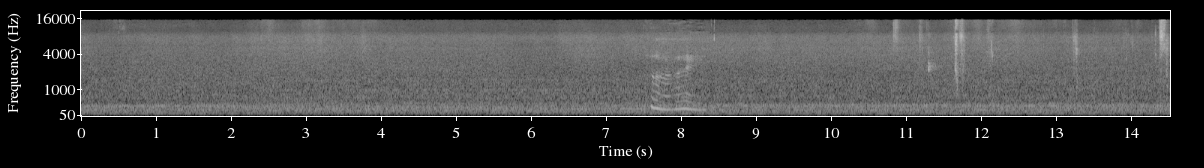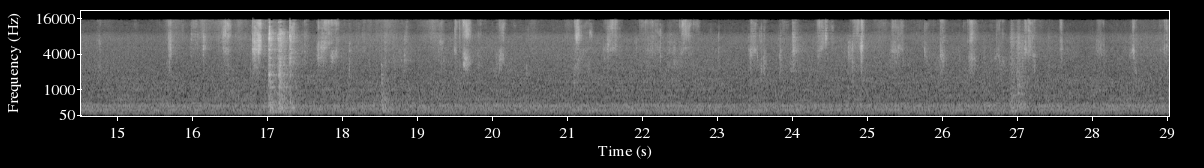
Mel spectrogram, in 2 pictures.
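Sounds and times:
calves sucking wet smacks: 0:10.8 - 0:15.0, 0:15.6 - 0:29.0.

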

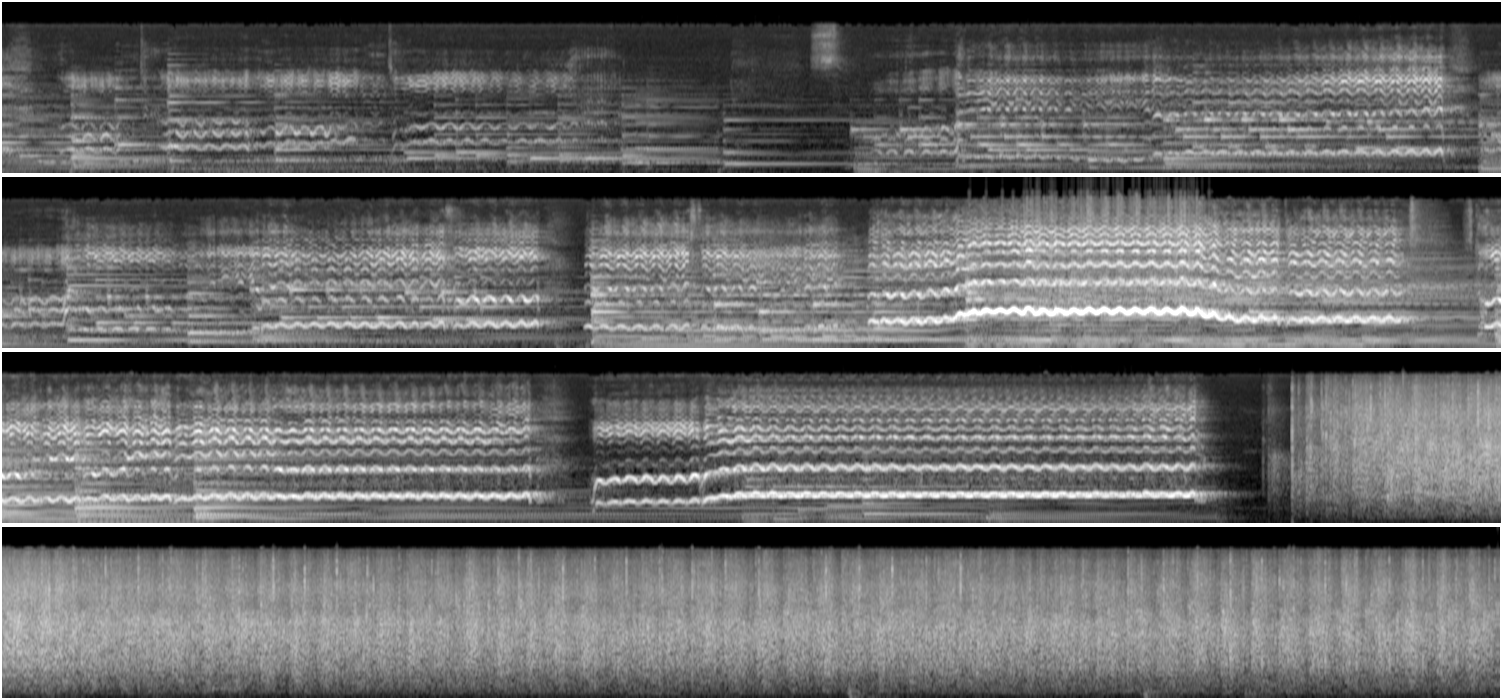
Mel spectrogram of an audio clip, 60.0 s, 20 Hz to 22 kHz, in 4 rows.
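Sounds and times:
operatic soprano singing: 0:00.0 - 0:06.6, 0:08.2 - 0:42.3
grand piano accompaniment: 0:00.0 - 0:42.2, 0:44.2 - 0:59.9
audience applauding: 0:42.6 - 0:59.9.

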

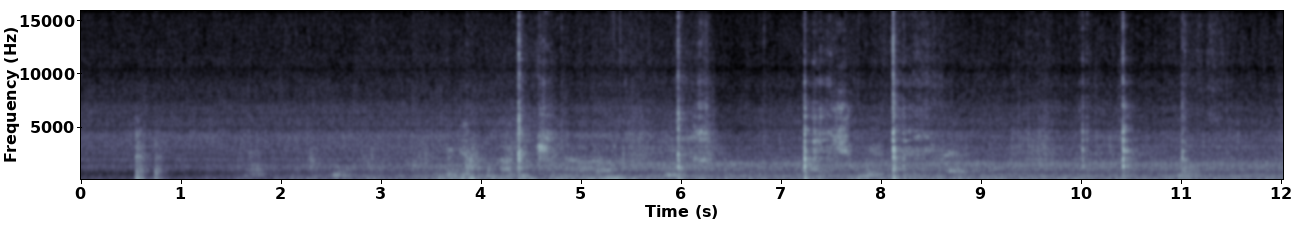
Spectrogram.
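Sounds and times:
low sizzle of frying: 0:00.0 - 0:12.0.

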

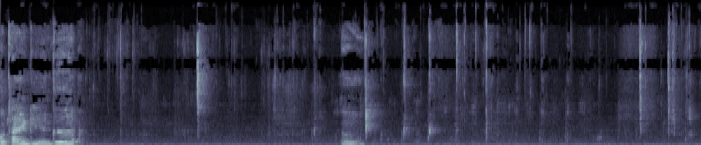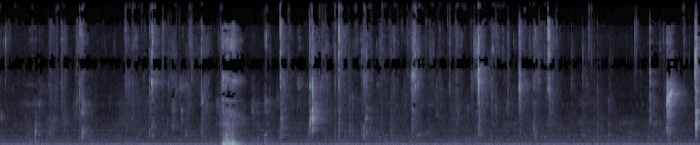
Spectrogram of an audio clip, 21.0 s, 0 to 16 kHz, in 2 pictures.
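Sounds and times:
low hum: 0:00.0 - 0:21.0
chewing and biting meat: 0:01.3 - 0:21.0
wet mouth clicks and smacks: 0:02.8 - 0:03.2, 0:20.3 - 0:21.0.

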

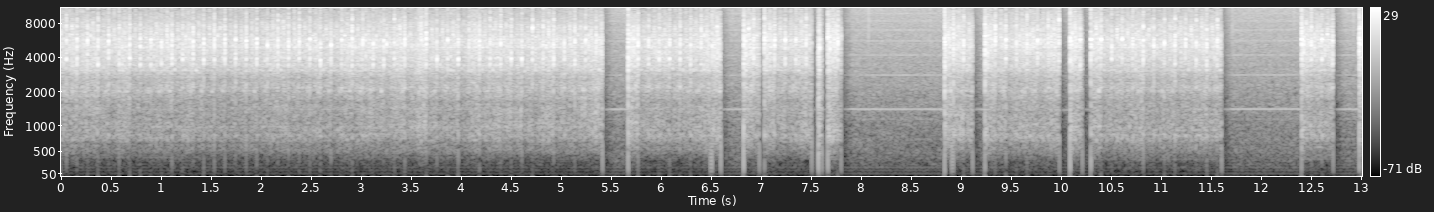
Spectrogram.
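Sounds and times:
propeller engine idling through headset: 0:00.0 - 0:07.5.

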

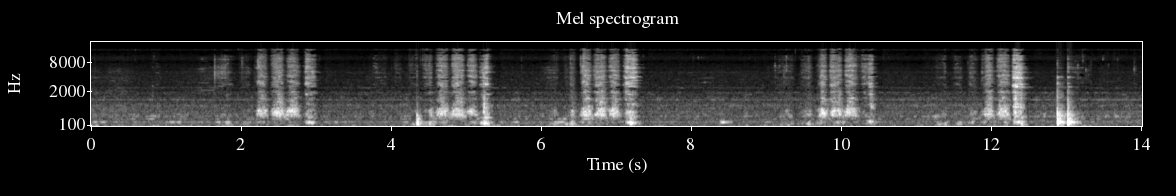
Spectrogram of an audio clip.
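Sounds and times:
cleaver cutting meat on wooden board: 0:11.8 - 0:12.5.

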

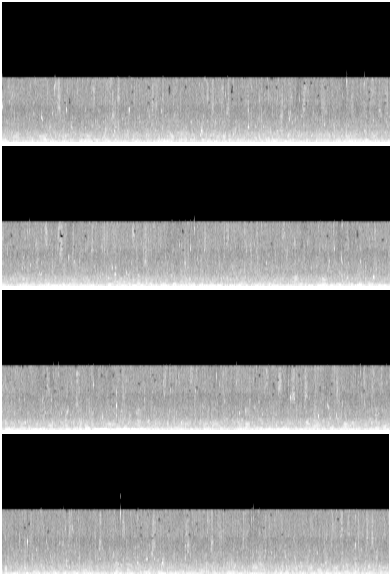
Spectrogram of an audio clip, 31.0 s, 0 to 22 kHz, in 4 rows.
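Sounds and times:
water pouring and trickling: 0:00.0 - 0:31.0.

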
